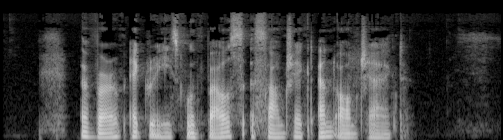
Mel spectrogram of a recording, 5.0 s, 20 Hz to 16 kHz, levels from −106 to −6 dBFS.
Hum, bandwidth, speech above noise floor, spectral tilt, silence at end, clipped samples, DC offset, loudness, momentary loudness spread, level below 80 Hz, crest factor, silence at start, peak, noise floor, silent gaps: none; 11.5 kHz; 47 dB; -4.5 dB/octave; 0.95 s; under 0.1%; under 0.1%; -29 LUFS; 16 LU; -58 dBFS; 28 dB; 0.45 s; -2 dBFS; -76 dBFS; none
